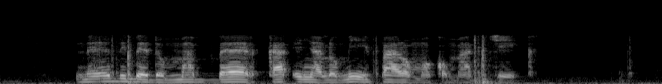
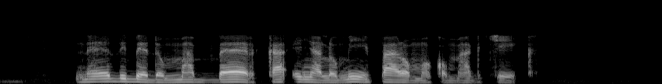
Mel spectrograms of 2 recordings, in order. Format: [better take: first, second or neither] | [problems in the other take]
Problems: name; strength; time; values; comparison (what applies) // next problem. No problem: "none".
second | background sound (Telephone); 17 dB below the speech // room echo; dies away in 0.2 s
